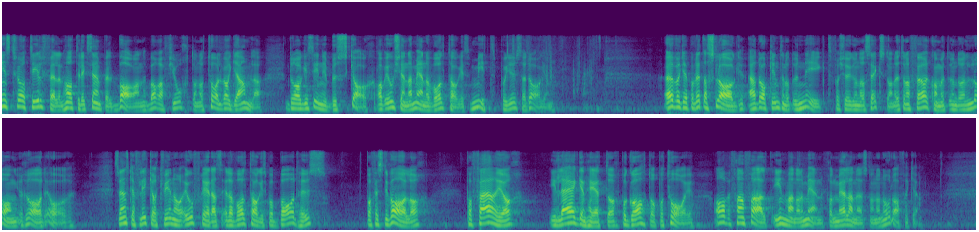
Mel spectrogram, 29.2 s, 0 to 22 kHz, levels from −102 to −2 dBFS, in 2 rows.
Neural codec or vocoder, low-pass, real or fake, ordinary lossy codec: none; 7.2 kHz; real; Opus, 64 kbps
